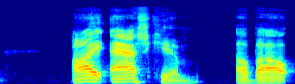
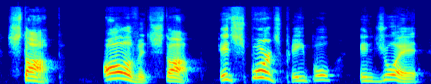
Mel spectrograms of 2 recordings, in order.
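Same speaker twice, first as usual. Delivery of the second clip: louder, higher, fed-up call to stop; emphatic rant; 5 semitones higher, 4 dB louder than usual. Real, not acted. Host telling golf purists to stop, louder fed-up rant. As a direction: shut the complainers down hard.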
